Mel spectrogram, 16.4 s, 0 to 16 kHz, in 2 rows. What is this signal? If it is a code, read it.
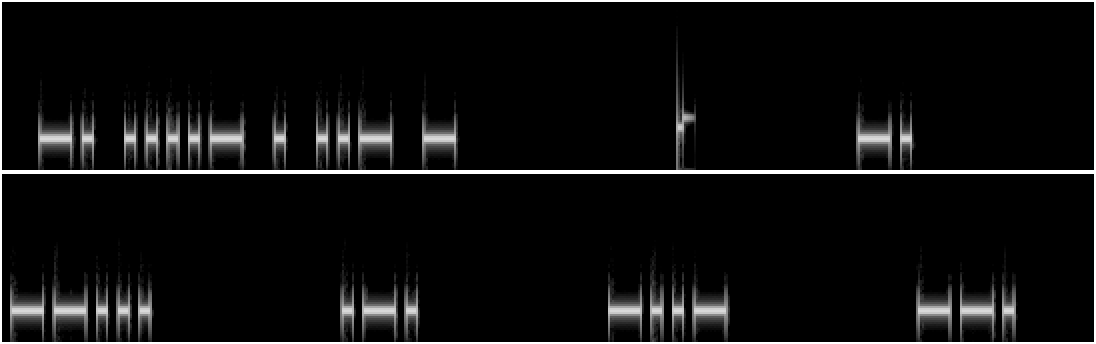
Morse code, heard as a keyed tone, about 15 wpm, spaced as for 8 wpm, 700 Hz. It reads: N4EUT N7RXG
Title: USA Call Signs - 5 Characters - 6x Character Spacing - 15wpm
